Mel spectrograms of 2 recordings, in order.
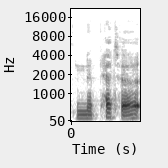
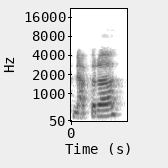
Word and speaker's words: Nepeta: Also, her first name is like Neopet. That's true. I've been pronouncing her name like Nepeta, but what works for you? Nepeta.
